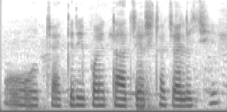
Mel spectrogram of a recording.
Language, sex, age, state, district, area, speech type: Odia, female, 18-30, Odisha, Bargarh, rural, spontaneous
